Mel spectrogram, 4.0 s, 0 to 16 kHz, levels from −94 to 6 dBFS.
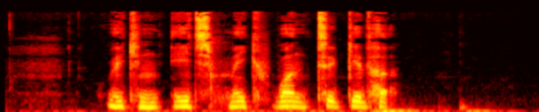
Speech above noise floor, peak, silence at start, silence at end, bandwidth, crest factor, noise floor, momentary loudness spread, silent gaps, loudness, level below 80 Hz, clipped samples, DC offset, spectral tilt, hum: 36 dB; -2 dBFS; 0.8 s; 0.4 s; 11.5 kHz; 22 dB; -58 dBFS; 10 LU; none; -21 LUFS; -54 dBFS; under 0.1%; under 0.1%; -3.5 dB/octave; none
